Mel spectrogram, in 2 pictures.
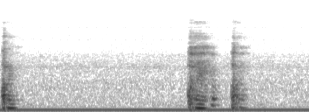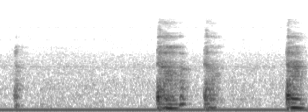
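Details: Recurring annoying coughing fit: about seven short coughs in clusters of two or three, over a steady low hum.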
